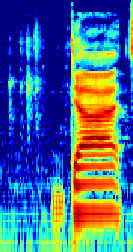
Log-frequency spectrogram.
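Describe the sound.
Typing on a computer keyboard, a few light key taps followed by a short burst of a voice.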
